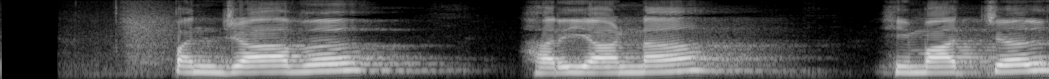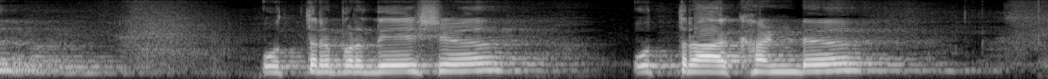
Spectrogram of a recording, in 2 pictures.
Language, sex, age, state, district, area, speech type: Dogri, male, 30-45, Jammu and Kashmir, Udhampur, rural, spontaneous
